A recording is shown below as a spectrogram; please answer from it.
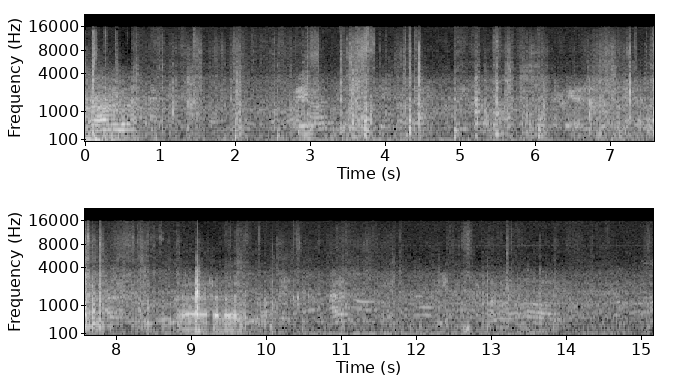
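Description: Voices talking indistinctly in a shop, with several sharp knocks and rustles as a cardboard helmet box and its fabric carry bag are handled on a counter.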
